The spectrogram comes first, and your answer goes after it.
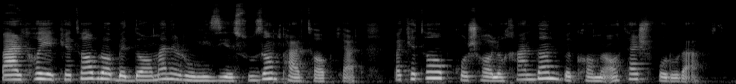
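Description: Mellow woman reading a novel aloud. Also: mid-range voice, expressive. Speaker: narrator.

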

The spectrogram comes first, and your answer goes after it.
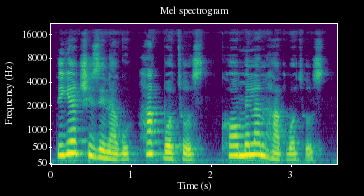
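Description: A troubled male writer in a storybook speaks in weary, despairing phrases, performed by a woman. His lines trail off soft and low, carried in a mellow voice. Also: big pitch swings, close to an everyday voice.

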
